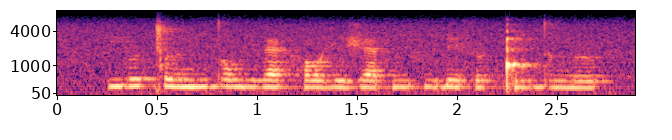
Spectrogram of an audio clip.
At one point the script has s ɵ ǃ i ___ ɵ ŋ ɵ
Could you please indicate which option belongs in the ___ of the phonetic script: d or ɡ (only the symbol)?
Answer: d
